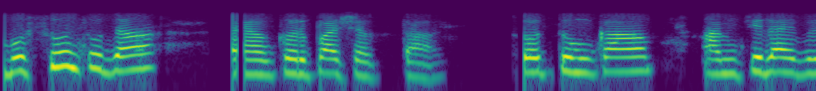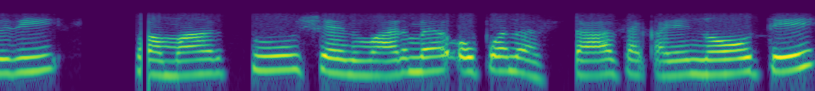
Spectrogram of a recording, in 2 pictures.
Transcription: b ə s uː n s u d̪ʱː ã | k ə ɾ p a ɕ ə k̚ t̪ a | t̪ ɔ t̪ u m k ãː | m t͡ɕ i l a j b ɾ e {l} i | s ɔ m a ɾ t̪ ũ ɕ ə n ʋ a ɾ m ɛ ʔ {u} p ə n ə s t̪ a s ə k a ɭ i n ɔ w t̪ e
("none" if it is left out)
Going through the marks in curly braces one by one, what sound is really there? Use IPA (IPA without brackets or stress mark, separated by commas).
ɾ, o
